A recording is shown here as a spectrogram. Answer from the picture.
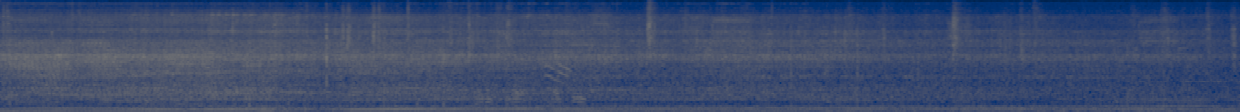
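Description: A motor vehicle engine running steadily, a low droning hum that dips briefly about four seconds in and eases off somewhat in the second half. A couple of faint sharp knocks come through over it.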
